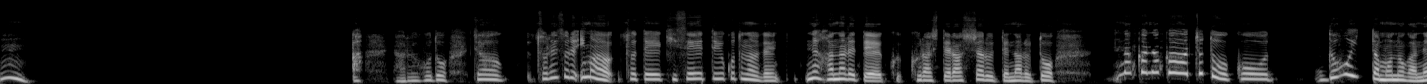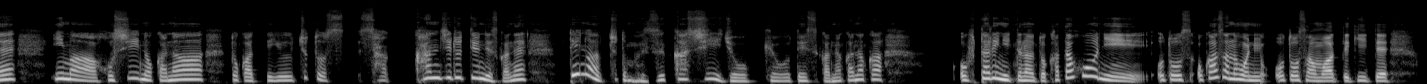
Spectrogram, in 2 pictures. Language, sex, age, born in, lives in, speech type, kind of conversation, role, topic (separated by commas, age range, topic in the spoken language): Japanese, female, 50-54, Japan, United States, conversation, advice, advisor, 予算内で満足できる買い物をするには、どう選べばいいですか？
